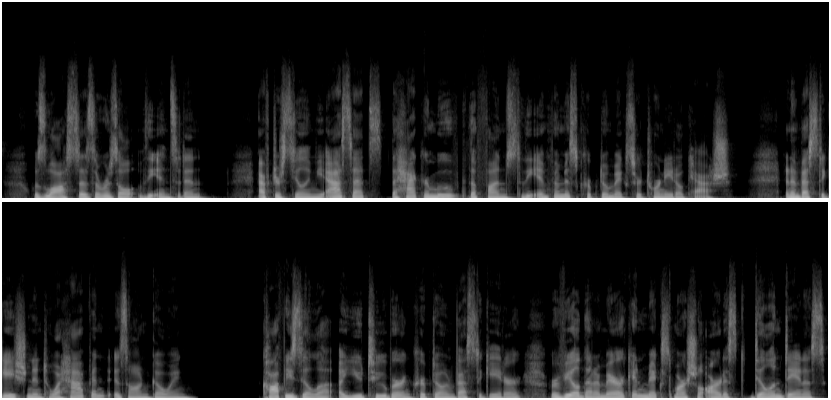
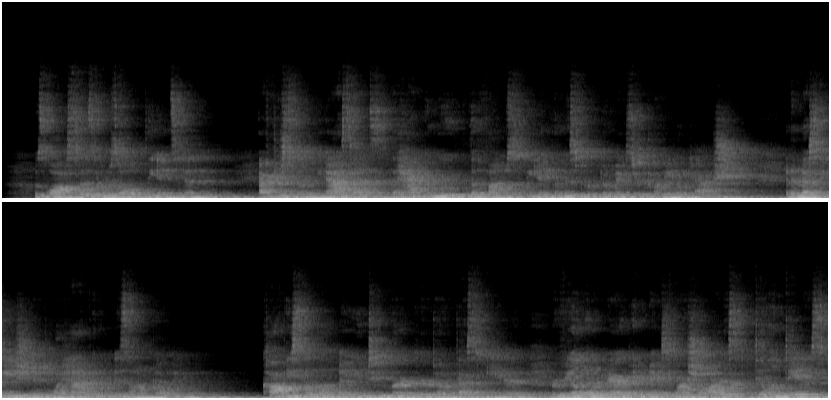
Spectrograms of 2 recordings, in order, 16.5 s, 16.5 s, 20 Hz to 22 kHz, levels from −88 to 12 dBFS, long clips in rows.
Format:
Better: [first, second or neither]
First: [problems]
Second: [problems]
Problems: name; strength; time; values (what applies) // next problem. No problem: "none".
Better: first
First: none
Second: off-mic speech; far // room echo; strong; dies away in 2.2 s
